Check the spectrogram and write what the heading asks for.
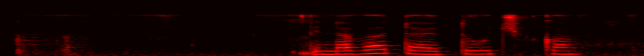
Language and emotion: Russian, sad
